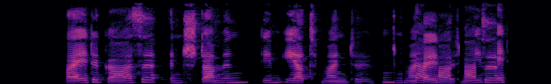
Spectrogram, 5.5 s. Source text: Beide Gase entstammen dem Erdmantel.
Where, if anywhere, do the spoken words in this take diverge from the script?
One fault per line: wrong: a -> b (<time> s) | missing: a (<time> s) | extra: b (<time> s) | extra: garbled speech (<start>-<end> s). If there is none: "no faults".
extra: garbled speech (3.8-5.1 s)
